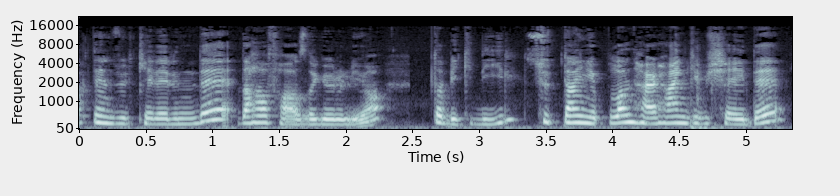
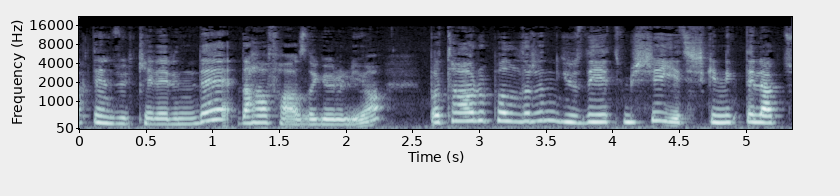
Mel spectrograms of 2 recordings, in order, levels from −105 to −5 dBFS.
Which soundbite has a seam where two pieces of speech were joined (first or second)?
first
